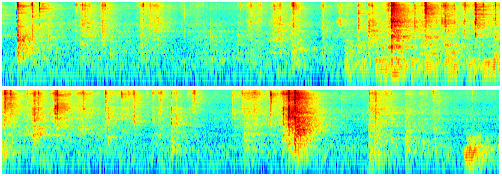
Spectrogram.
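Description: Paper packaging rustles and crinkles as it is handled.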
